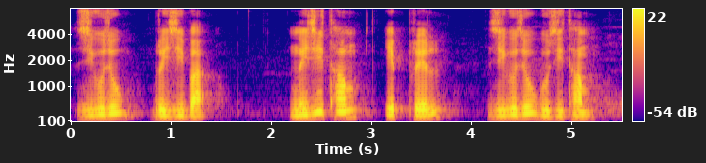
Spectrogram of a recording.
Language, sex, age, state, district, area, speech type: Bodo, male, 45-60, Assam, Kokrajhar, urban, spontaneous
